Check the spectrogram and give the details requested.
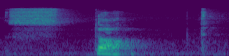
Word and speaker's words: stopped: And our last word is stopped. Stopped. It ends in a P. The dominant sound is the vowel, which is made with your throat. So, that is the t sound, as in t-shirt.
